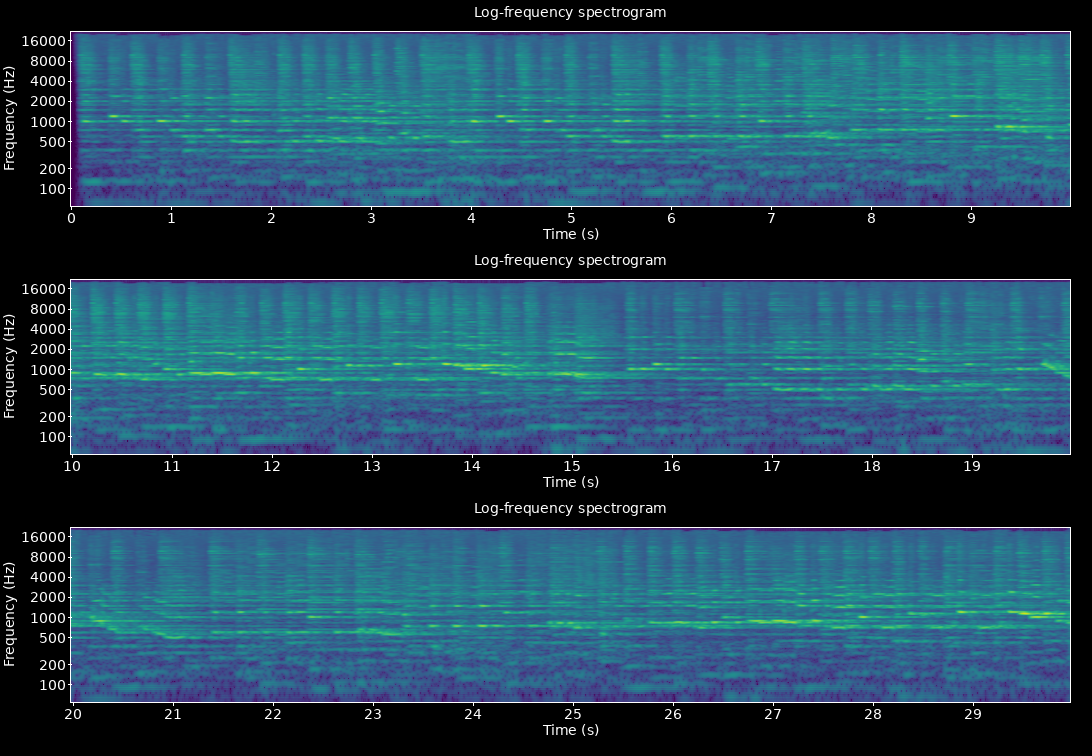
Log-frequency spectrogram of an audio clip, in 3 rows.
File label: Suite No2 in B minor BWV 1067 Badinerie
